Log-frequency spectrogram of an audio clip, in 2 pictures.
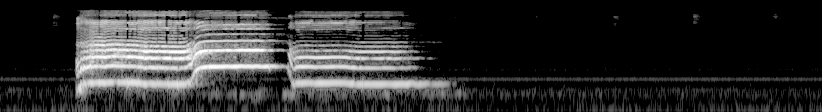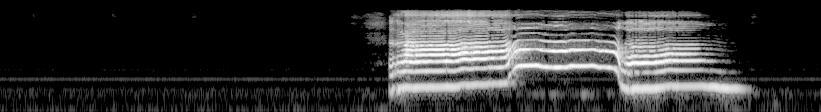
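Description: A young woman sings long, sustained notes close by, her voice leaping up and down in pitch.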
